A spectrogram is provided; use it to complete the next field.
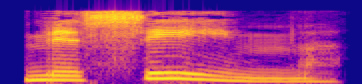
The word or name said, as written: misseem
